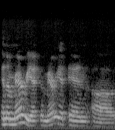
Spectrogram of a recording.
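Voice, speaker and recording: Chatty male co-host over a cave-echo call line, bright-toned and lively in pitch. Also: moderate pace. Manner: chatty and rambling, with some restarts. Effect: echoey call audio, like talking from a cave or tunnel. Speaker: co-host calling in remotely. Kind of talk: casual chat. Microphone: internet voice call. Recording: echoey remote internet call.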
